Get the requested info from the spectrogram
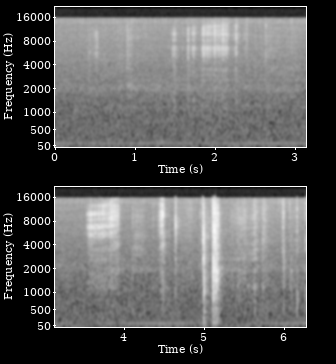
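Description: Scissors snipping through canvas fabric at the corner of a covered board, with faint scraping and a short rasping cut a little past halfway. Near the end come sharp clacks as the scissors are put down on the table.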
